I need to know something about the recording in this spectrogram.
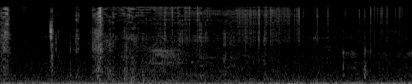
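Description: A small sparkler fizzes and crackles close by.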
